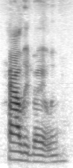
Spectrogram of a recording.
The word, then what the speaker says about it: Halle Bailey: Halle Bailey. That's her name. That's how you pronounce it.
